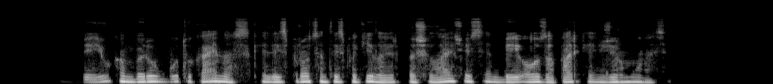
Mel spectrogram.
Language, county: Lithuanian, Panevėžys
